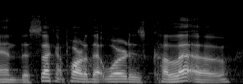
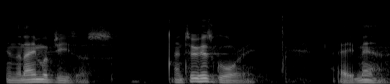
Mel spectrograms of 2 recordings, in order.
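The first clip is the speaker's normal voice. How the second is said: prayer; 2 semitones lower than usual. Acted. Pastor opening the sermon in prayer, hushed and unhurried. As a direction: pray humbly to God, pausing between phrases.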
